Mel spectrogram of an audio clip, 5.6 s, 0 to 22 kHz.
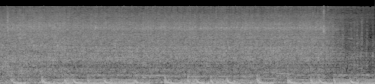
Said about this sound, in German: Also beim M5 ist das Gesamtergebnis der Akustik zum Teil vom Motor und zum anderen Teil über das Entertainment-System erzeugt worden. Das nennen wir Active Sound Design.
